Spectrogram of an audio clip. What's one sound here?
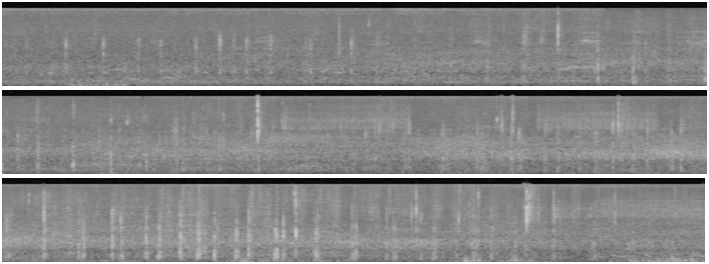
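Running footsteps slap on asphalt, close by.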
